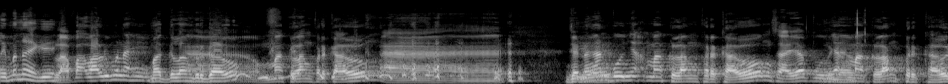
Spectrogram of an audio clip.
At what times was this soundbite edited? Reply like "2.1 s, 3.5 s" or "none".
none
